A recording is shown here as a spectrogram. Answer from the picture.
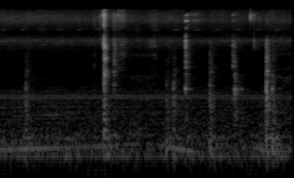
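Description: Kitchen knife cutting small hot peppers on a wooden cutting board: several sharp knocks, irregularly spaced, as the blade strikes the board. A steady low hum runs underneath.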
